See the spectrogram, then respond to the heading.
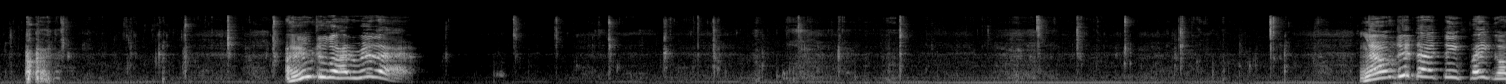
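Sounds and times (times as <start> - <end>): wet chewing and licking sounds: 0.0 - 2.9, 4.4 - 13.4
faint low hum: 0.0 - 15.0.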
